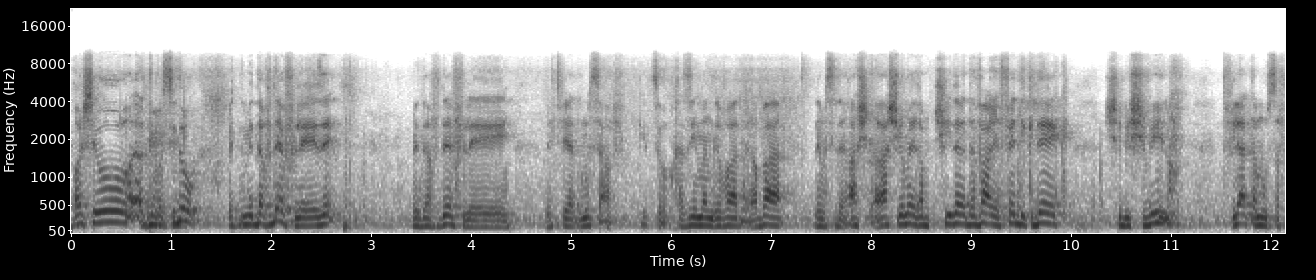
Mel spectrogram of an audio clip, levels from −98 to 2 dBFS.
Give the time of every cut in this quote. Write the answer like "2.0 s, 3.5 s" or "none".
8.6 s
